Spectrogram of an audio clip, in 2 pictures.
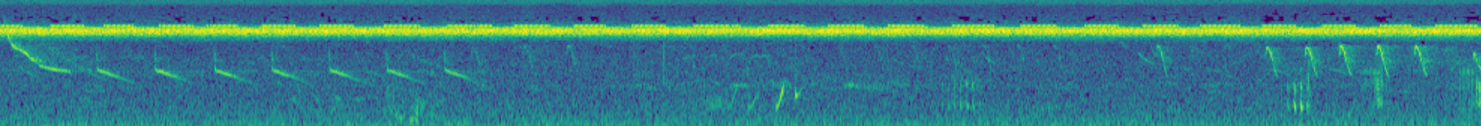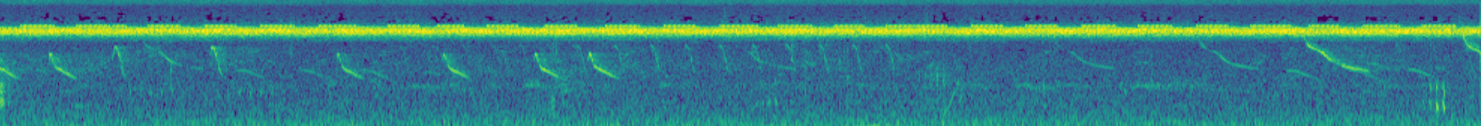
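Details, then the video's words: A dense cricket chorus at twilight keeps up a steady high ringing drone. Many short falling and rising whistled notes from other callers are scattered thickly across the recording. "twilight crickets"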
